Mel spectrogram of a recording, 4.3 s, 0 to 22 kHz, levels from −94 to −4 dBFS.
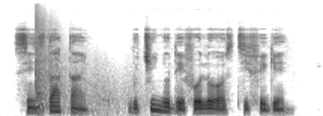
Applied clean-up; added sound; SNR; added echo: none; Gunshot, gunfire; 15 dB; none.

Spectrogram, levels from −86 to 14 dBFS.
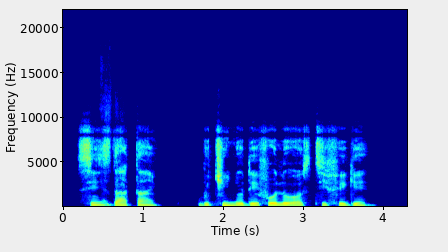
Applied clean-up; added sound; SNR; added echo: neural mask model Resemble Enhance denoiser.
